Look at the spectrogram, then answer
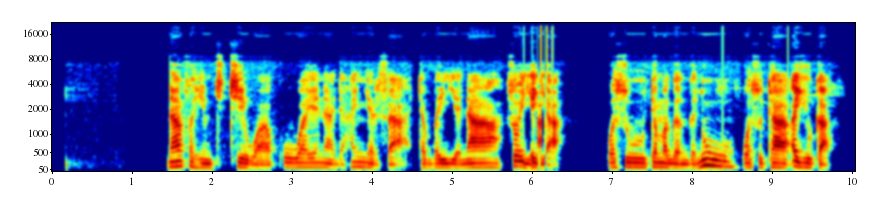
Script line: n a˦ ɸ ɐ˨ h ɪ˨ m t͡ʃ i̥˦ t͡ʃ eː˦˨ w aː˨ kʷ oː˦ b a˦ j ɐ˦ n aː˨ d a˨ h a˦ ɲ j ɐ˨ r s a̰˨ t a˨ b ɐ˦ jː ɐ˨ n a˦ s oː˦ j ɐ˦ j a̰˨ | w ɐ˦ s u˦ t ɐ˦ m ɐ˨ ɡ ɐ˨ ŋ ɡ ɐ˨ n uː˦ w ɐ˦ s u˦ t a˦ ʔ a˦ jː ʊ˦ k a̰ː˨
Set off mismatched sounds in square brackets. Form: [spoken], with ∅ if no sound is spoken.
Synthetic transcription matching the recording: n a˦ ɸ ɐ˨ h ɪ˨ m t͡ʃ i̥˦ t͡ʃ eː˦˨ w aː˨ kʷ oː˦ [w] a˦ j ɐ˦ n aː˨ d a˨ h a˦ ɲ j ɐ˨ r s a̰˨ t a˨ b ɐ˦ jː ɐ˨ n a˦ s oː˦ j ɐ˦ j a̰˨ | w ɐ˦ s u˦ t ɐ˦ m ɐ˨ ɡ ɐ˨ ŋ ɡ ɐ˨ n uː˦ w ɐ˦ s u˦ t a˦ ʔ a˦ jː ʊ˦ k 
